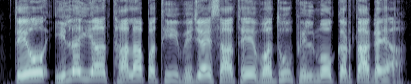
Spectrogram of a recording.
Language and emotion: Gujarati, neutral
